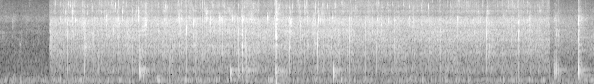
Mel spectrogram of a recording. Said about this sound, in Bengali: কড়াইতে অল্প একটু সাদা তেল নিয়ে ওর মধ্যে আমি দিয়ে দিচ্ছি রসুন কুচি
